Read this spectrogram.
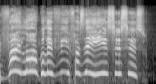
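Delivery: put-on high sharp scolding of a child; scolding mother. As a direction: hurry the boy along, impatient. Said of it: "quando eu brigava com ele".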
